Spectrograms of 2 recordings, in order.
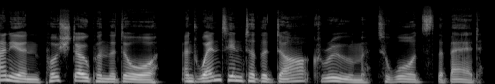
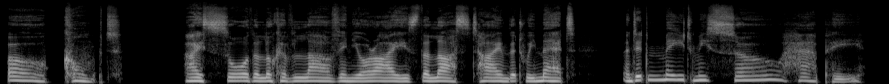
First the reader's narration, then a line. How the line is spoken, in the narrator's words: she whispered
